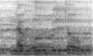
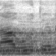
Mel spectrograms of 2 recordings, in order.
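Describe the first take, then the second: First: The first vowel is kept short. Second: The first vowel is drawn out long. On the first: The speaker calls it right. "न भूतो बोला" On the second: The speaker calls it wrong. "आप लोग ना में आ की मात्रा लगा देते हैं। ना भूतो नहीं"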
